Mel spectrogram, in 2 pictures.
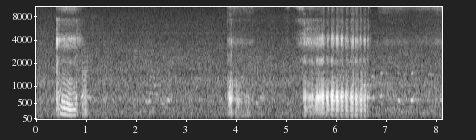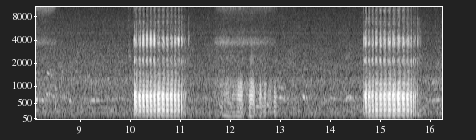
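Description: Loud, harsh snorting snores on each breath, with quieter noisy breaths between them: heavy snoring in a flat-faced dog.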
